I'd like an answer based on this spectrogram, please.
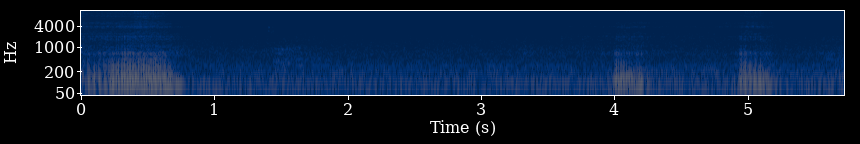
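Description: Low rumbling snore followed by two shorter snorting breaths over steady room noise.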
